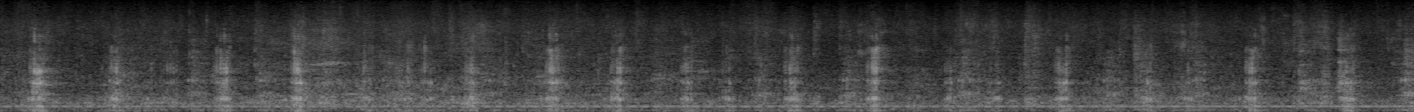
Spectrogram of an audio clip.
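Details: Pig making many brief snuffling grunts and oinks in irregular bursts throughout, with a faint steady electrical-sounding hum underneath.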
